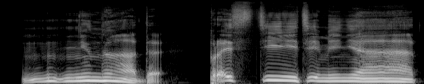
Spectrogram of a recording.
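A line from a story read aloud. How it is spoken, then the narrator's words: Whimpering plea. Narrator (Russian): тут же заскулил Зингельхофер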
